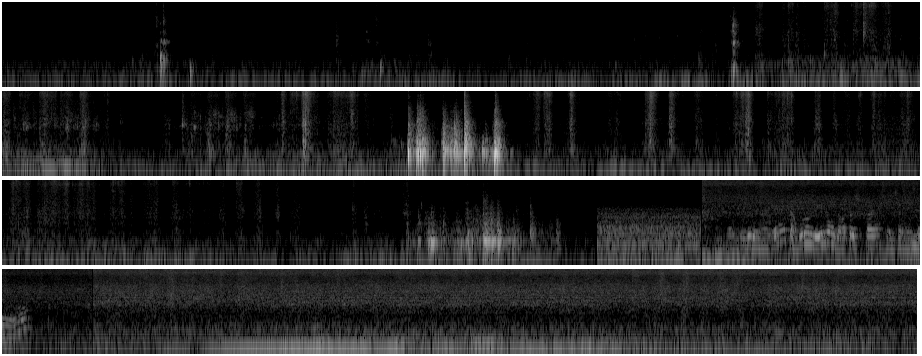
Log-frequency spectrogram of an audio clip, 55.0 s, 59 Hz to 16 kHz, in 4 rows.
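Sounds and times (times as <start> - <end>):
plastic film crinkling: 11.3 - 19.6, 21.6 - 33.6
brush working dye into hair: 38.0 - 41.8
water running from sprayer: 38.0 - 55.0.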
